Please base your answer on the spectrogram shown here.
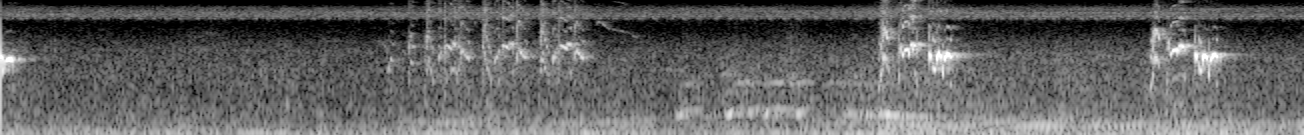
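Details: Call of the sooty-headed bulbul, used to attract wild birds: soft chirps, a faint lower whistle, then two loud, sharp, high notes about one and a half seconds apart.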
